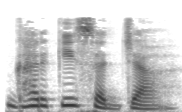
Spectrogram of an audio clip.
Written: सज्जा

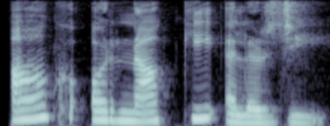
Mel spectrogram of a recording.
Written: एलर्जी

